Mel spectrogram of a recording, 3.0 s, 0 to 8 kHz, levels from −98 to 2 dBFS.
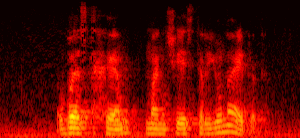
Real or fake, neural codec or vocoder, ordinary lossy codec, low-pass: real; none; Opus, 16 kbps; 7.2 kHz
